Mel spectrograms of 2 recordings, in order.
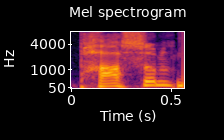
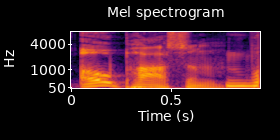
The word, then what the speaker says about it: opossum: It's an opossum. – What do you mean? – It's not a possum. It's an opossum. There's an O. – At the beginning of the word.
